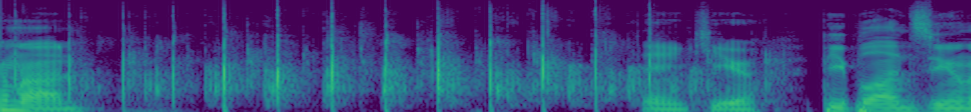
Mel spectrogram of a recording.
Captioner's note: applause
